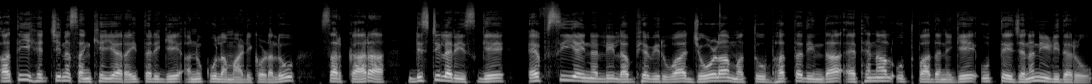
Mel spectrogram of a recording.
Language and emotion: Kannada, neutral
